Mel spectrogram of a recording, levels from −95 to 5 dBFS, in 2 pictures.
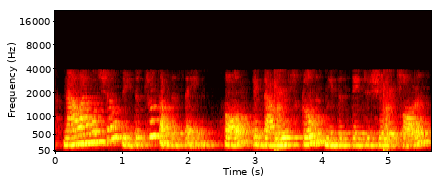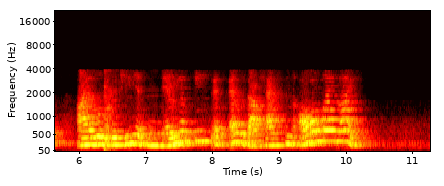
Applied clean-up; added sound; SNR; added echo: neural separator model SepFormer DNS4.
